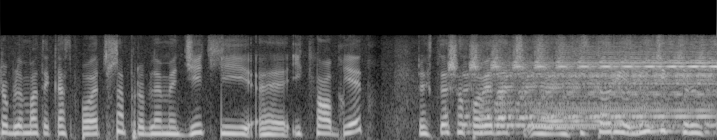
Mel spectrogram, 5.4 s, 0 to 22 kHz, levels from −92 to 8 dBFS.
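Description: A voice detector at the sending end, likely misjudging quiet parts of the speech as background, stopped transmission five times, and the receiver filled each gap with comfort noise. This is sound dropped by the voice detector, at 0.42 to 0.44 s, 0.80 to 0.88 s, 1.58 to 1.66 s, 2.32 to 2.38 s and 2.54 to 2.58 s. Each lasts 20 to 80 ms, and up to 70 ms of real speech is lost. The speech briefly thins into flat, steady hiss, then resumes as the detector reopens.

From 2.76 to 3.14 s the detector, likely treating the pause as silence, halted transmission apart from occasional updates. The receiver generated comfort noise in place of the background. The natural room background, which sits about 27 dB below the loudest speech, is replaced by a smooth, featureless synthetic noise that drops about 6 dB in level. The pause sounds like a sudden step into a quieter, lifeless hush.

At the end of that pause the detector reacted late to the returning speech, likely missing its first 30 ms. 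This is an onset clipped by the voice detector, at 3.11 to 3.14 s. The speech therefore starts abruptly, with its soft attack cut away and comfort noise played in place of those first moments.

Throughout, the G.722 call codec keeps everything below 8 kHz, and real room noise sits about 36 dB under the speech.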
